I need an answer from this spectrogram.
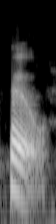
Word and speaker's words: who: but we also have a very common exception here, which is this WH in the word who.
